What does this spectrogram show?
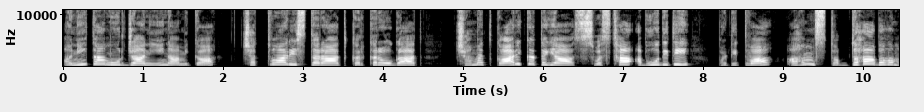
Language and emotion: Sanskrit, surprised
